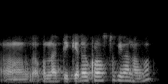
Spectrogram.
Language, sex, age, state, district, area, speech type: Assamese, male, 18-30, Assam, Sonitpur, rural, conversation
